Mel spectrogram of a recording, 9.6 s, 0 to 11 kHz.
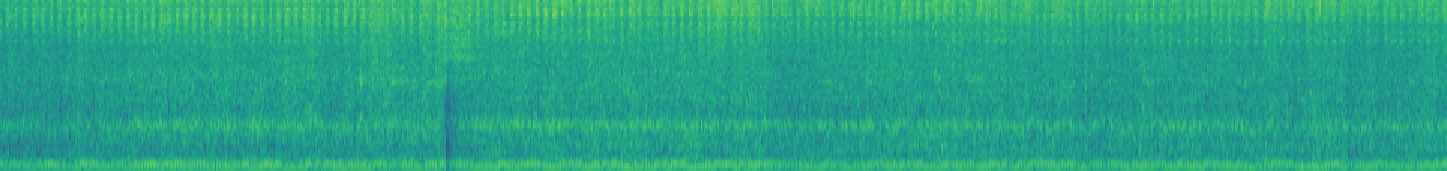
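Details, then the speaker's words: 1975 Suzuki GT750 two-stroke triple, sitting since 1986, just revived: smooth, steady low burble at about 1,000 rpm with no stumbles; all cylinders firing and hot, a healthy idle. "I believe it's running on all cylinders."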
